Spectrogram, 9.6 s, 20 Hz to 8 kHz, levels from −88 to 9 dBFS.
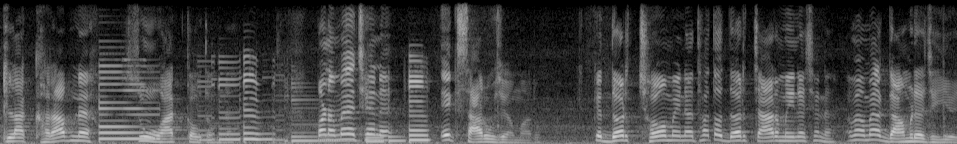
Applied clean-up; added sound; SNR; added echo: none; Electric guitar; 2 dB; none.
